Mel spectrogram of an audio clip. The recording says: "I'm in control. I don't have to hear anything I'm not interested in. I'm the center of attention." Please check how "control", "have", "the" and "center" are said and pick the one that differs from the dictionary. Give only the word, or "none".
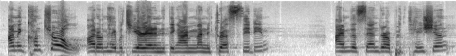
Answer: have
